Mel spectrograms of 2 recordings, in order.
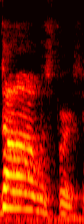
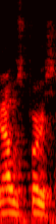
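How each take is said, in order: First: Louder, higher mock-child contradiction; rival kid's retort. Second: Put-on slightly raised kid's protest; kid's claim. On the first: Rival kid arguing over first in line, loud retort. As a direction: hit NO loudly and argue back. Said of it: "And he goes". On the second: Kid in line to the one who pushed him, mild insistence. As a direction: stake the claim, a little higher. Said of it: "And I was like".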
